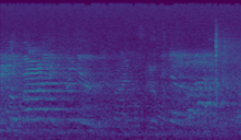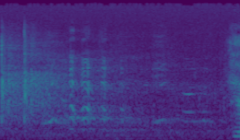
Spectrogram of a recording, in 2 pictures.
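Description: Players' voices calling out in a large sports hall during indoor five-a-side football, with a short knock about three seconds in.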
